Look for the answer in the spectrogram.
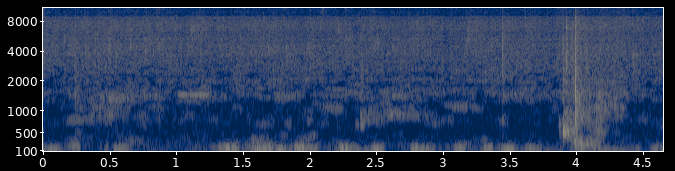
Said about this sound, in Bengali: সবজিগুলো ভালো করে একটু নাড়াচাড়া করে নেবো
